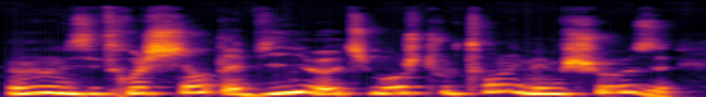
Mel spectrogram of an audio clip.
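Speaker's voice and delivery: high, slow whiny mockery; mocking whiny critic. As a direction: mimic a whiny complainer.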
